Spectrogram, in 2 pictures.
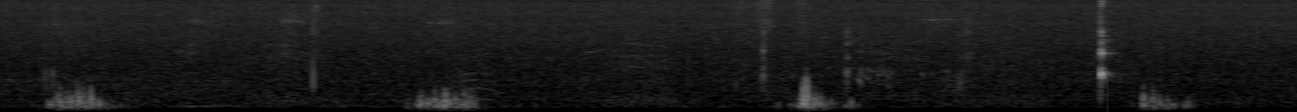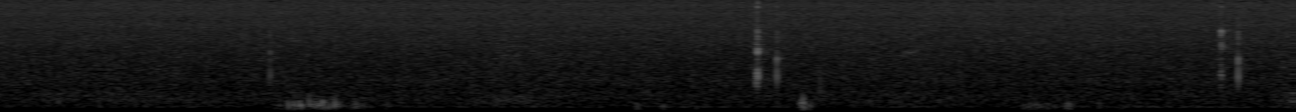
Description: There are not many things cuter than baby hiccups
